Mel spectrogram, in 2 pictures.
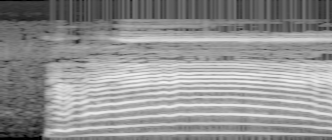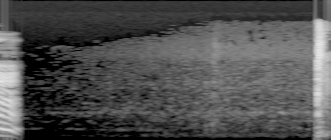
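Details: A deer gives one long, moaning rutting roar, steady and then falling away at the end, during the rut.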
